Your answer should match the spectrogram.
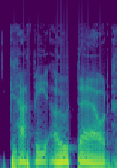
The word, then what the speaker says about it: Cathy O'Dowd: name ruin Zori no you got it spot on for the English pronunciation I don't think any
